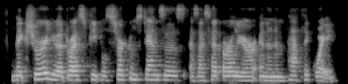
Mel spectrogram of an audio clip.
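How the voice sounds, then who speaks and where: A woman with a German accent. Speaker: communication consultant. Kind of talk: webinar lecture.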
